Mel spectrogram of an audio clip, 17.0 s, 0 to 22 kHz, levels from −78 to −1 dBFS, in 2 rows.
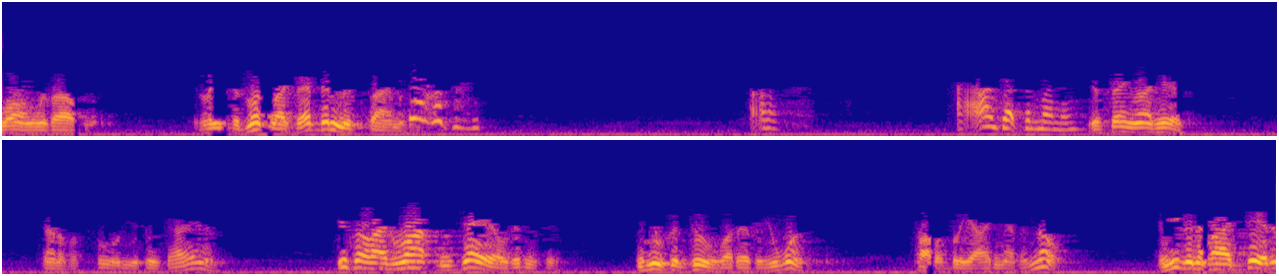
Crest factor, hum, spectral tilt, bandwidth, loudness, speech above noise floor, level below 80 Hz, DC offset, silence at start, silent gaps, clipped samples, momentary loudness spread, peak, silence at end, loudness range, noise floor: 16 dB; none; -13.5 dB/octave; 2.8 kHz; -20 LUFS; 27 dB; -44 dBFS; under 0.1%; 0 s; none; under 0.1%; 16 LU; -4 dBFS; 0 s; 9 LU; -46 dBFS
